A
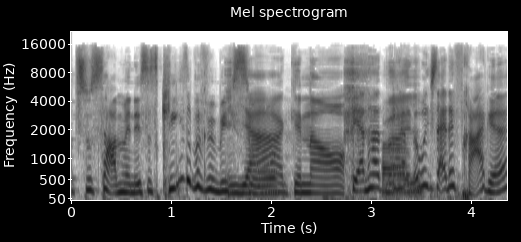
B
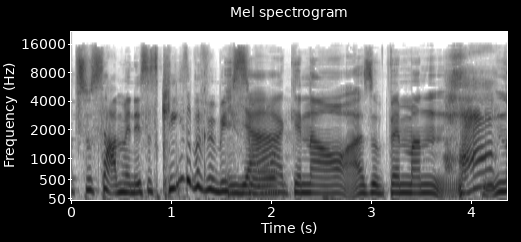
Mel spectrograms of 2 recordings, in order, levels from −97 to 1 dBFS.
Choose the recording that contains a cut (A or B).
A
